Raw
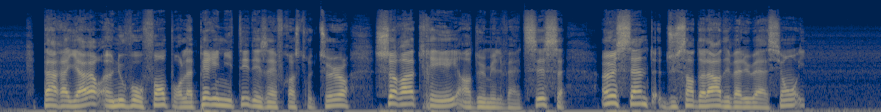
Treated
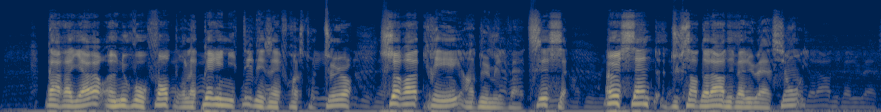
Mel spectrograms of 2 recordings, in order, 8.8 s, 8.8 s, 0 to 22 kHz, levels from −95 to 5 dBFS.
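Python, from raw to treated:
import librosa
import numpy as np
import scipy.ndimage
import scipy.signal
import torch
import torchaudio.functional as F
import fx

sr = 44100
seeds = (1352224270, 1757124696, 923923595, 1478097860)

p1 = fx.dispersion(x, sr, late='highs', ms=42.0, hz=320.0)
p2 = fx.env_flanger(p1, sr, rest_ms=6.5, full_db=-26.5)
p3 = p2 + fx.echo_single(p2, sr, ms=1061, db=-23.0, dry=0)
y = fx.upward_expand(p3, sr, threshold_db=-42.0, expansion=1.5)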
